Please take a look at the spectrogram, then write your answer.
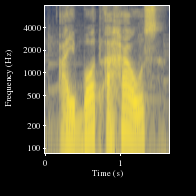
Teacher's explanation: si le sigue una palabra que empieza con vocal en inglés americano puedes pronunciar la t como r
